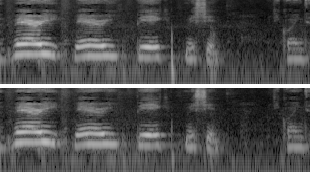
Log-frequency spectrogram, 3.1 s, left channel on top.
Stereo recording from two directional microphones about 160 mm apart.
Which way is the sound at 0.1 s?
20° left (ahead or behind).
